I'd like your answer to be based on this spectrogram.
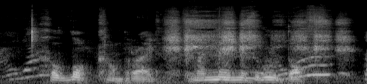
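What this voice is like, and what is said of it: Jokey put-on Russian accent. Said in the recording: “a jokey Russian accent”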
